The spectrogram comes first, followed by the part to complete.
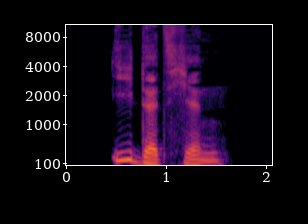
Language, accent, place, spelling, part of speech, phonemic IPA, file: German, Germany, Berlin, i-Dötzchen, noun, /ˈiːˌdœts.çən/, De-i-Dötzchen.ogg
- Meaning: first-year pupil; child who has just started school; abecedarian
